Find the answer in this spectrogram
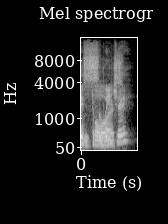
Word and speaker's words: ceviche: Did you say Ceviche? Yeah. Huh? Is that how it's pronounced?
